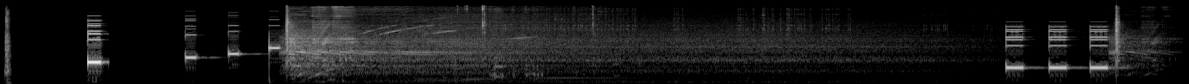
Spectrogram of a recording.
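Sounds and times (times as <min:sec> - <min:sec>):
keypad beeps: 0:00.9 - 0:01.1, 0:01.9 - 0:02.9, 0:10.1 - 0:11.2.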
